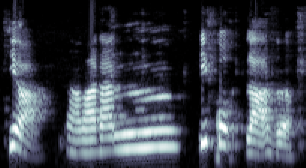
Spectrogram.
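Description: A woman guest in an interview, telling a personal story in a casual, halting way with frequent restarts and repeated words. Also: mid-range voice, animated. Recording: dull lo-fi recording.

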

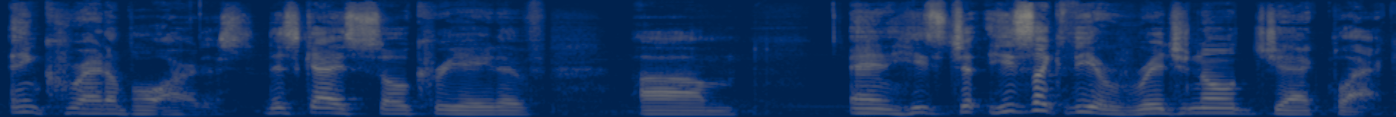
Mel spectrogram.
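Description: A man's voice: mid-range voice, measured pace. A man, a band member, talking casually on a podcast and rambling through stories with many fillers. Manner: rambling, laid-back storytelling with many fillers.

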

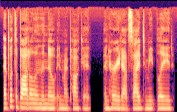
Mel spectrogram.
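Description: A woman with a low, mellow voice reads her own fantasy novel aloud as a dramatic, scripted audiobook narration; she is a podcast host and author. Her delivery is flat and quick. The studio-quality recording has no room sound.

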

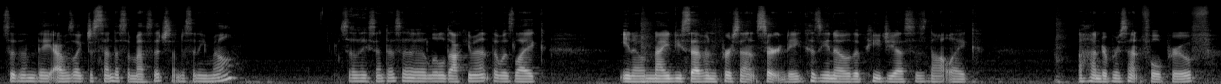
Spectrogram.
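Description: Relaxed young woman, casual chat. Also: rumbling low, fairly quick, a little hiss or hum. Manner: relaxed, laughs often, soft murmured agreements. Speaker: podcast co-host.

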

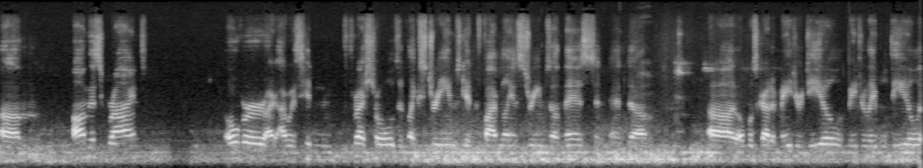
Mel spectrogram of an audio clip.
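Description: A young man telling his faith story in relaxed conversation, rambling with many restarts. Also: mid-range voice. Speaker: guest musician. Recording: background noise.

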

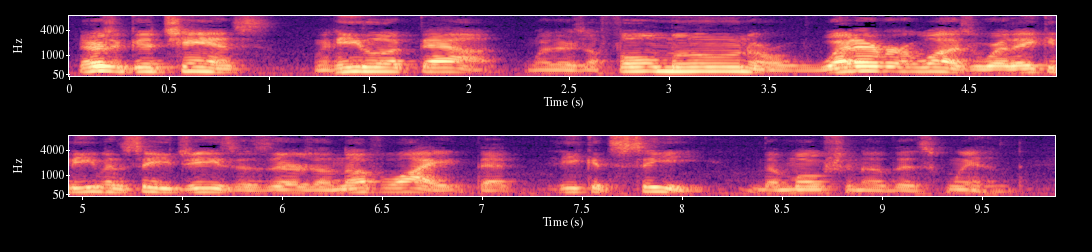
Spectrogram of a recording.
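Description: A middle-aged man from Kansas, a pastor, preaching a recorded sermon in a voice of ordinary pitch. He is animated, swinging from emphatic bursts to a near hush for quoted words. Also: normal speed, hardly any pauses.

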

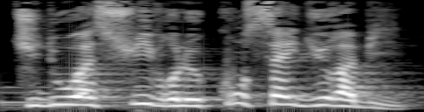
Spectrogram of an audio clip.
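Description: A firm, insistent wife in a storybook tale, as a male narrator puts her on, raised high above his own voice. She speaks slowly and leaves no room for doubt. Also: animated, breathy edge, soft background music, exaggerated voice.

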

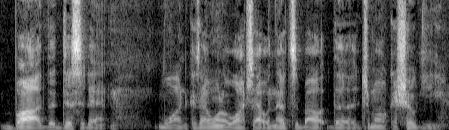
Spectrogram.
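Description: A man's voice: deep voice, a little fast, dry recording, clean studio sound. A man hosting a podcast, chatting casually and hesitantly with frequent "um"s. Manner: relaxed, hesitant with many "um"s. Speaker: podcast host. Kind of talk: casual interview chat.

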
